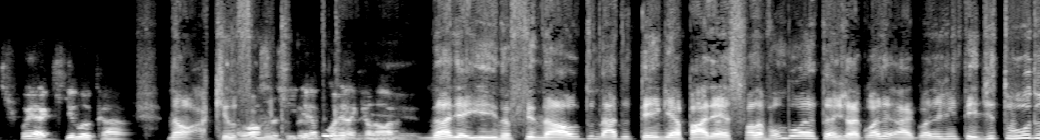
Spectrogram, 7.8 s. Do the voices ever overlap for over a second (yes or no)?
yes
